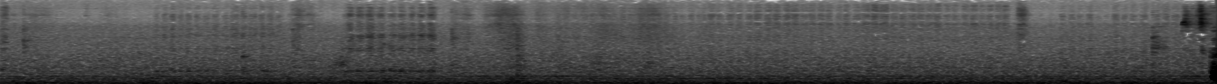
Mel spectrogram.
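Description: Soft, continuous pencil strokes shading paper while coloring, quick flicking motions at a steady close rhythm, quiet and alone without talk.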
